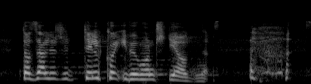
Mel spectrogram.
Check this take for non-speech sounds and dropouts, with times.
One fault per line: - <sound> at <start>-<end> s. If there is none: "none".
- cough at 2.5-2.9 s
